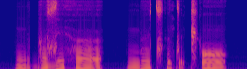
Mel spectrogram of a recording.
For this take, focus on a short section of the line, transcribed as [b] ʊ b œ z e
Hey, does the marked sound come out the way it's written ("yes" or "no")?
no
